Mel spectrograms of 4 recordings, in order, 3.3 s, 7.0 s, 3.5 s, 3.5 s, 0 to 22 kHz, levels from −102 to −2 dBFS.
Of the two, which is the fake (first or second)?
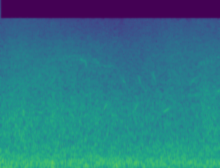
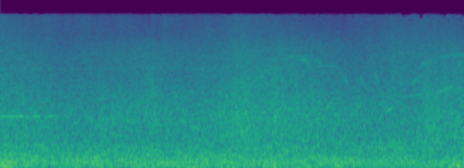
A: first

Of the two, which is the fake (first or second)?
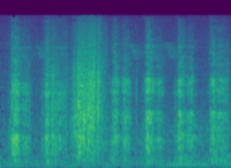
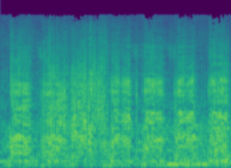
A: second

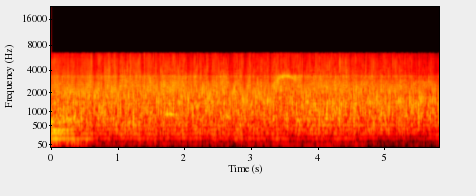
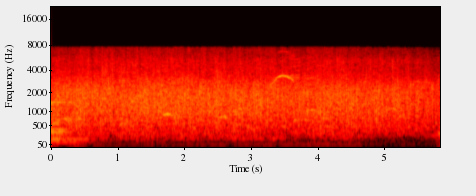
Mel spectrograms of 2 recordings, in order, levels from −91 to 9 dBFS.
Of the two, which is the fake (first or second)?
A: first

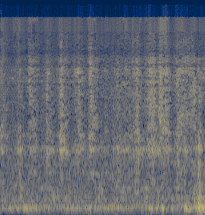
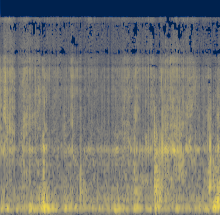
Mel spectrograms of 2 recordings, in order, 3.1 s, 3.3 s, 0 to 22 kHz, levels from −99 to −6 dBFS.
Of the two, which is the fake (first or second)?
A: second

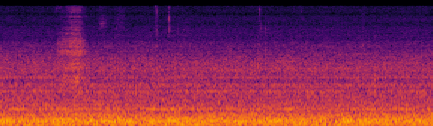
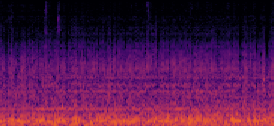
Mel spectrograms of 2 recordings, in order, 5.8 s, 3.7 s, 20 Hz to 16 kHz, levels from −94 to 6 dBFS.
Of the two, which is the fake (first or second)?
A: second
